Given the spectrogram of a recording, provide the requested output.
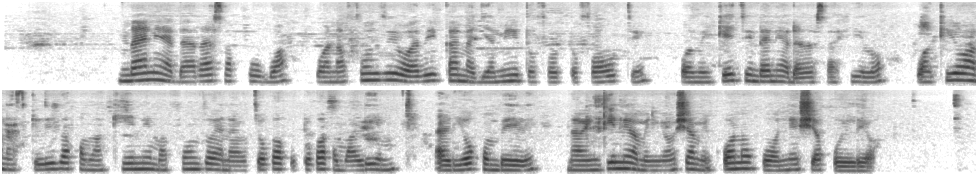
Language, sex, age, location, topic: Swahili, female, 25-35, Dar es Salaam, education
